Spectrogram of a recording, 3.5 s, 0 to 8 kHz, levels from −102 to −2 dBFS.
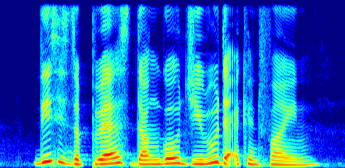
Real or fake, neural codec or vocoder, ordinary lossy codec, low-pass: real; none; none; none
